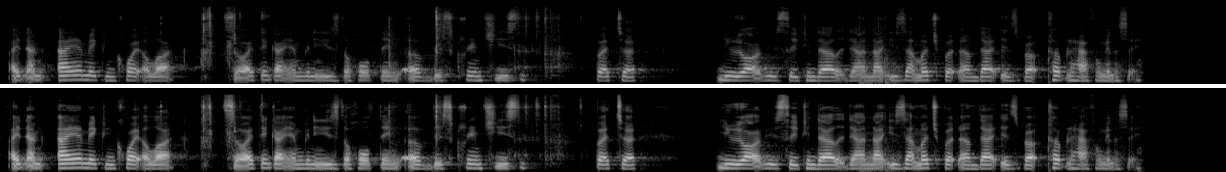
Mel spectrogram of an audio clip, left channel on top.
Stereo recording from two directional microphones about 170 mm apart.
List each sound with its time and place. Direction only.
0.1 s speech: 50° right (ahead or behind)
10.4 s speech: 20° right (ahead or behind)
